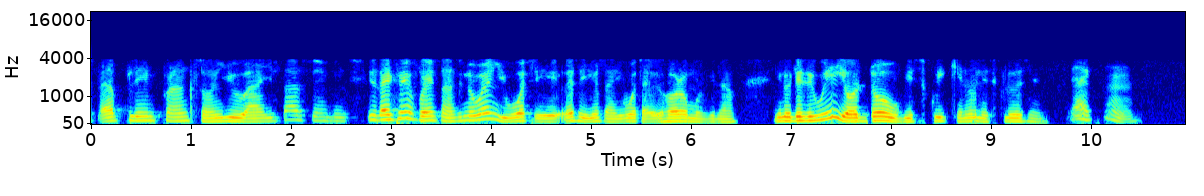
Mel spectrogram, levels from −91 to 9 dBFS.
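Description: Throughout, the speech carries the buzzy, gravelly roughness of the GSM full-rate codec, with plainly audible damage that points to the 13 kbps full-rate coder. The codec rebuilds each sound by driving a model of the vocal tract with evenly spaced pulses, keeping only a third of the excitation samples and nothing above 4 kHz. That produces a constant coarse texture, unlike the smeared, watery swirl of low-bitrate transform codecs.

From 8.8 to 8.86 s, between "will be squeaking" and "it's closing", lost GSM frames briefly freeze the sound. The decoder repeats the last good frame's settings to fill a gap that fits about two 20 ms frames. The result is a short, rough metallic ring rather than a hard cut to silence or a click. Unlike a dropout, the audio is held and buzzes instead of vanishing.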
